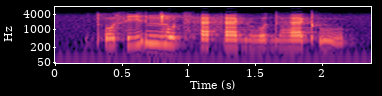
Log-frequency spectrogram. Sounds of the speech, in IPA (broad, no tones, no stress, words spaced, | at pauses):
tʼosirŋ͡ǀo t͡sʰæhæɡʱo dʱækʼu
